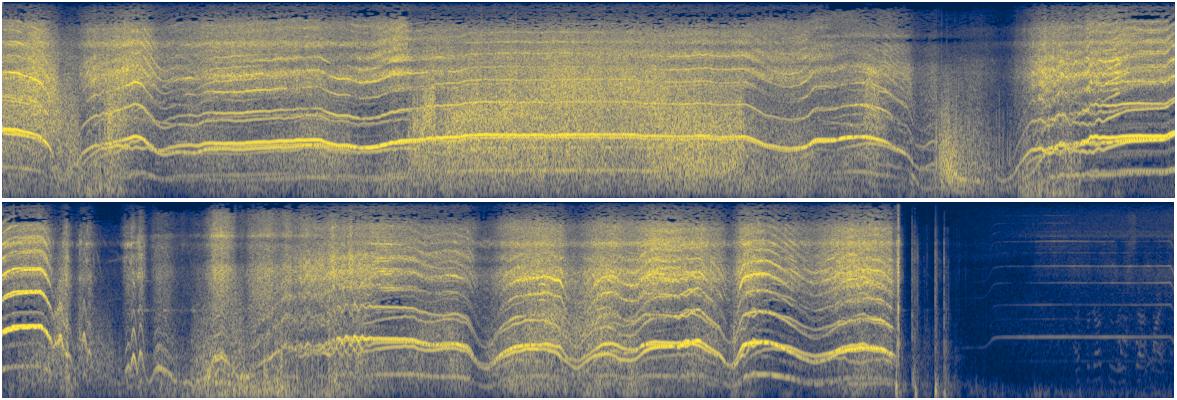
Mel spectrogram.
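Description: FPV racing quadcopter's motors whining, heard from the onboard camera, the pitch rising and falling sharply with the throttle. The whine dips out briefly about twelve and sixteen seconds in and cuts off about two seconds before the end, with the quad lying on the ground.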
